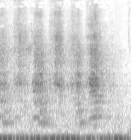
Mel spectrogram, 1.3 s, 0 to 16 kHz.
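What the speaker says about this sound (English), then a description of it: "we're using a file." A hand file rasps across the cut end of 20 mm PVC conduit in quick back-and-forth strokes, a close, scratchy rubbing rhythm with about four strokes in rapid succession.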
